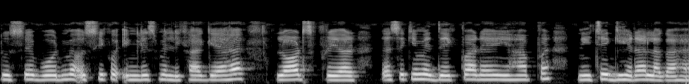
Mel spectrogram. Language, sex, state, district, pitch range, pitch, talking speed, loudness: Hindi, female, Bihar, Katihar, 210-230 Hz, 215 Hz, 215 wpm, -14 LUFS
